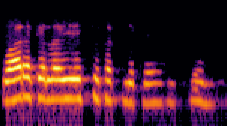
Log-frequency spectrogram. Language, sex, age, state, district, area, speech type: Kannada, female, 30-45, Karnataka, Udupi, rural, conversation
